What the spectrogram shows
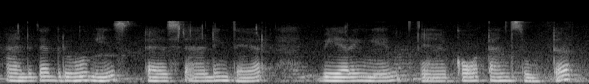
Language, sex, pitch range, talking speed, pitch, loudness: English, female, 165-180 Hz, 130 wpm, 170 Hz, -16 LUFS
